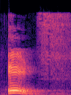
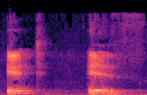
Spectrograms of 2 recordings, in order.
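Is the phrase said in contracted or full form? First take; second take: contracted; full. First: The two words merge into one short syllable. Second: Both words are said separately in full.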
